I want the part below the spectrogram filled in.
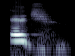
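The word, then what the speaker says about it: edge: आता है क्या क्या आता एज तो एडज नहीं पढ़ते स्पेल्ड क्या होता है ईडीजी इसे क्या पढ़ेंगे साब एज नहीं इसको पढ़ते एज जैसे इंग्लिश में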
